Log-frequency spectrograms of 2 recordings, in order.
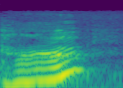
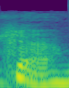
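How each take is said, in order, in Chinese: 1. 这个音节读 tong。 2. 这个音节读 soeng。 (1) "唔读做躺" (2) "就读做常"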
